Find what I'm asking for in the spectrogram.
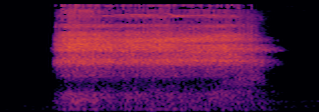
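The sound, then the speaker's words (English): A long, deep breath during a guided relaxation and affirmation session: a single loud, airy hiss that holds steady for a little over two seconds and then tapers off, with no talking. “just take a deep breath in.”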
